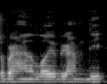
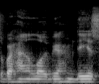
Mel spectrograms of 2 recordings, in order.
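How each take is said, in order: First: The phrase ends without 'hi', before a stop. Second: The phrase ends with 'hi', linked to what follows. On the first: The reciter stops after this phrase. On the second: The recitation continues without a breath.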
